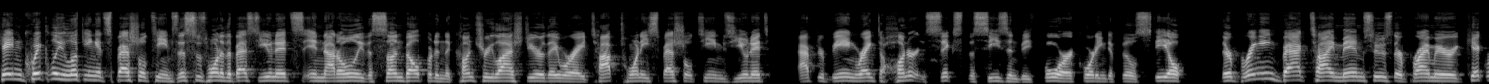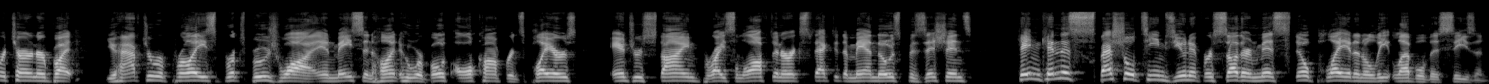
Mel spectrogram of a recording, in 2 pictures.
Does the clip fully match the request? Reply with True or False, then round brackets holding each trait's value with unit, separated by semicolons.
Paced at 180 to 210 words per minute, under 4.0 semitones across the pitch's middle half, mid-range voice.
True (195 wpm; 2.8 semitones; 170 Hz)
